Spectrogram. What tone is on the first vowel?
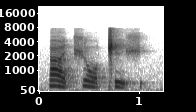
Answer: falling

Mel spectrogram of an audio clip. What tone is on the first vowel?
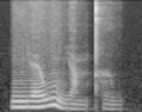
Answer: rising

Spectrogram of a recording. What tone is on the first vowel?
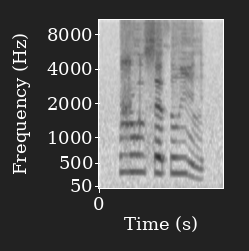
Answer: high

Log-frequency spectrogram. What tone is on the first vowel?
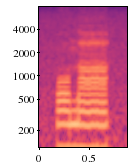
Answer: low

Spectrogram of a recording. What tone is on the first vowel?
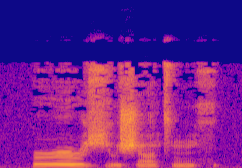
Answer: high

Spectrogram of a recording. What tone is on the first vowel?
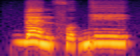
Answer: falling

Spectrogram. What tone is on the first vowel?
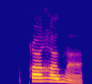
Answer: high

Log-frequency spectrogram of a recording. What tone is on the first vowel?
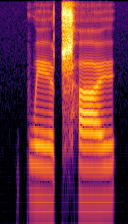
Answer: low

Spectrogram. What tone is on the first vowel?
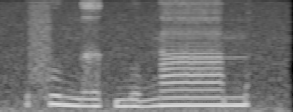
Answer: low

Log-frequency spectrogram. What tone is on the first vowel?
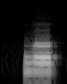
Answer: high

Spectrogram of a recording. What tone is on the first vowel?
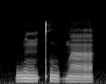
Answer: rising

